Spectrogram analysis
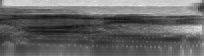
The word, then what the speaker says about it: hanu: what does that mean it's actually hanu so yeah it's pronounced it's pronounced which is Hawaiian for breath what does turtle mean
